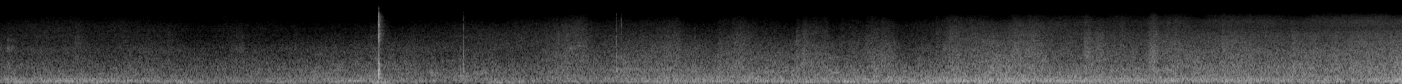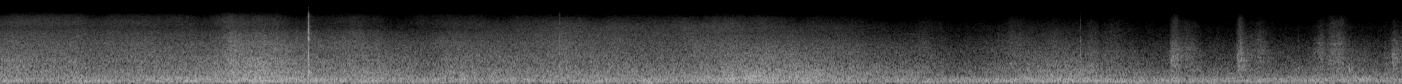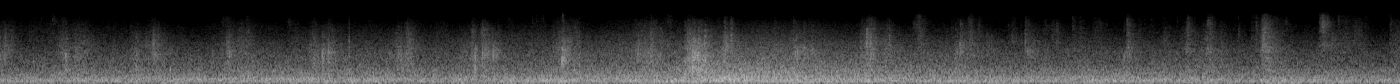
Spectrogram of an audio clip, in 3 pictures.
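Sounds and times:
surf washing over rocks: 0:00.0 - 0:42.0
wind on microphone: 0:00.0 - 0:42.0.

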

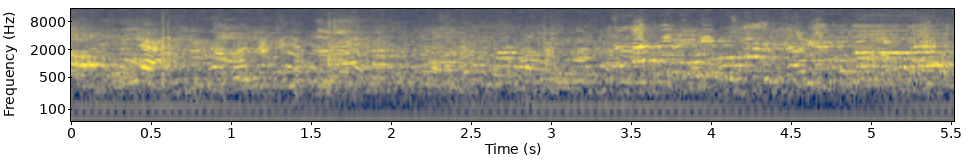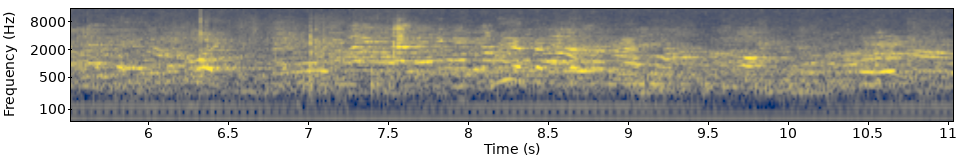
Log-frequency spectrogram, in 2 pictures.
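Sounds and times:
murmur of crowd chattering: 0:00.0 - 0:11.0.

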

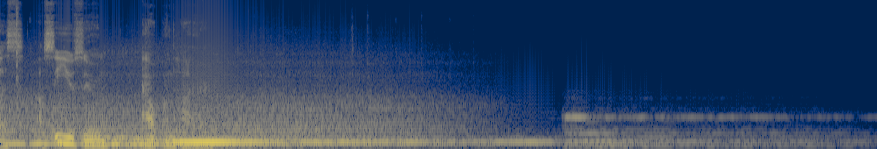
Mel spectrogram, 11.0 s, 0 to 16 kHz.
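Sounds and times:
car driving on highway: 0:00.0 - 0:06.2.

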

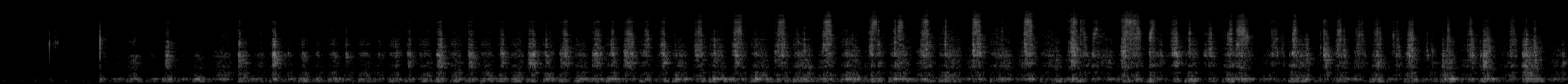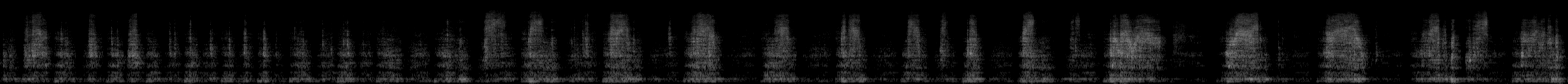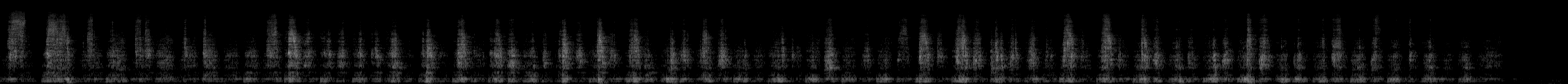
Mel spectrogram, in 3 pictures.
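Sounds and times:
stylus scraping scratch-art card: 0:01.0 - 0:46.4.

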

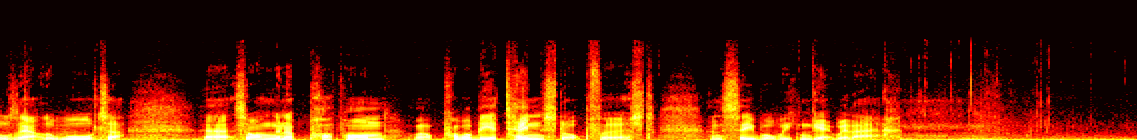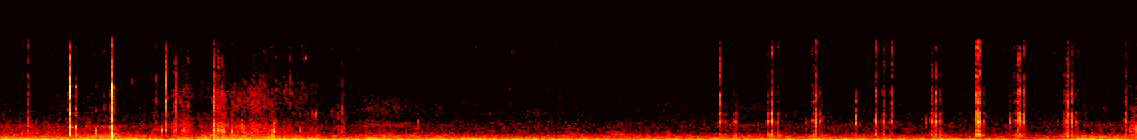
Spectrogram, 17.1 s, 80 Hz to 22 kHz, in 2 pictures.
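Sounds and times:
wind buffeting microphone: 0:00.0 - 0:17.0
camera clicks: 0:13.9 - 0:17.0.

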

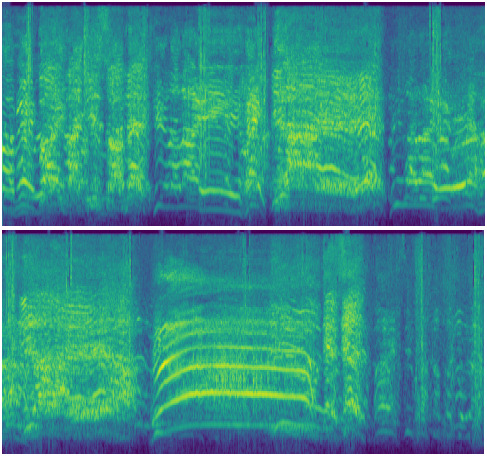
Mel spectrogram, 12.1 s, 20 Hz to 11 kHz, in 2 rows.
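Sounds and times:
soldiers chanting in unison: 0:00.0 - 0:08.0, 0:09.4 - 0:11.7.

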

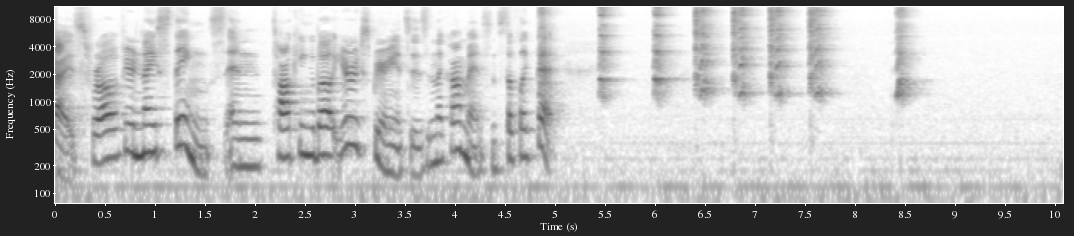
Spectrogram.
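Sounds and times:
rubber squeaky toy squeaking: 0:05.4 - 0:08.8.

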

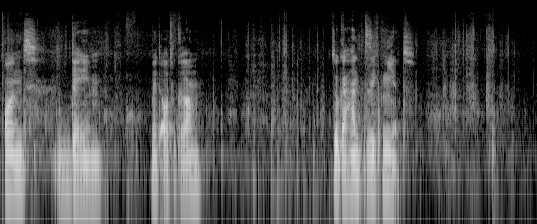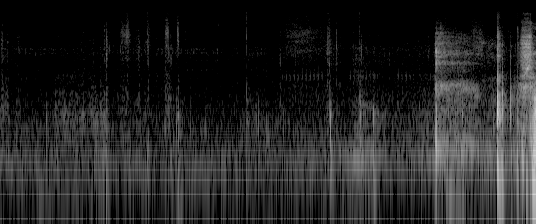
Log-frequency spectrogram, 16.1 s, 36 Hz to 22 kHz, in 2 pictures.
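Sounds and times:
card rustling: 0:00.1 - 0:08.3, 0:09.3 - 0:10.8.

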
